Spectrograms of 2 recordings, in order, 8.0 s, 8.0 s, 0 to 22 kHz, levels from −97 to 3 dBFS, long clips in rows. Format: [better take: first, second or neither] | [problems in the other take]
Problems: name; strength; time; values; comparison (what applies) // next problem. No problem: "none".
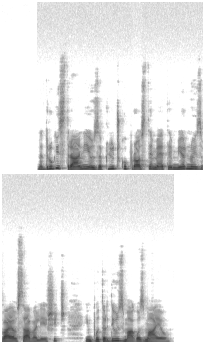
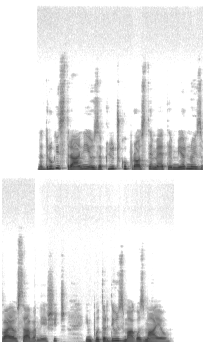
first | noise reduction (neural mask model DeepFilterNet 3)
